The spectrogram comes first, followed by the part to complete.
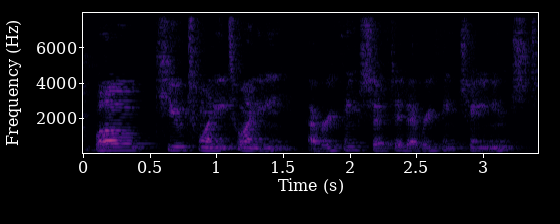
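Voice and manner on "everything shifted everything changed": ordinary talk, nothing marked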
